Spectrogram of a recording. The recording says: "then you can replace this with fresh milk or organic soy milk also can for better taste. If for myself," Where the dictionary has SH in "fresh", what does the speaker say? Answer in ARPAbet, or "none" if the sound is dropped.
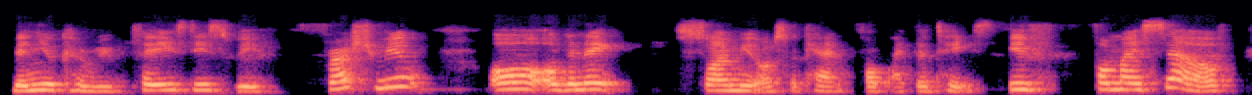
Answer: SH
